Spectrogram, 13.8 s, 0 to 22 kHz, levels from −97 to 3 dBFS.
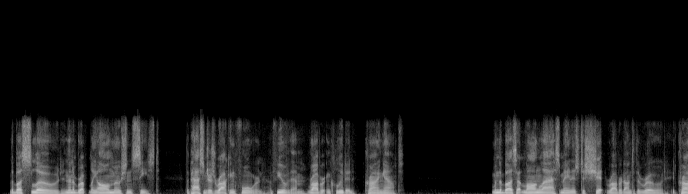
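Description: Nothing's wrong with this one, just speech that came over a call path working as it normally does, with the high end rolling off around 8 kHz, which fits a wideband call codec, and nothing else worth pointing at.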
